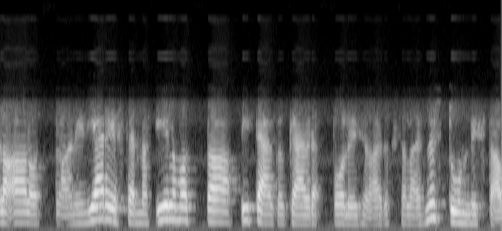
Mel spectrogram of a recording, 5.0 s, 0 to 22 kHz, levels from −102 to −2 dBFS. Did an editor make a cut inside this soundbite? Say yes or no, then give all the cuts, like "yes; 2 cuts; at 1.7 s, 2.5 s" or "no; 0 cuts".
yes; 1 cut; at 1.5 s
